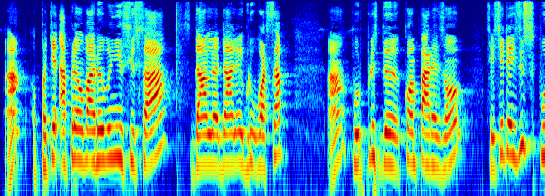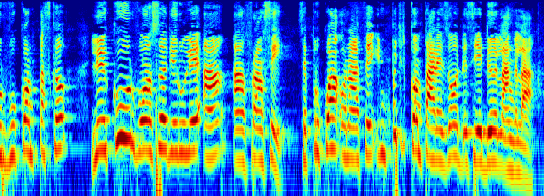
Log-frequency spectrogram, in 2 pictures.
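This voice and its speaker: A man from Senegal, teaching a classroom lesson, talking slowly and repeating himself, often checking with "hein?". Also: high-pitched, sharp tone. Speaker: Quran teacher.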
